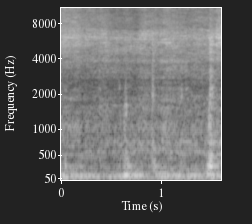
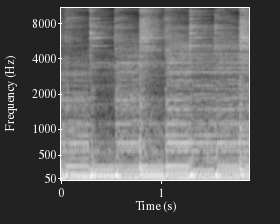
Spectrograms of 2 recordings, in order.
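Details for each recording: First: Yamaha PSR-S750 keyboard failed mid-parade while powered from an unstable diesel generator: no notes come out, only a loud constant hissing roar. Audio section fault suspected, not confirmed. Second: Yamaha PSR-S750 keyboard after component replacement, previously rumbling/noisy audio after diesel exposure at a carnival parade; now clean, even playback with steady beat and clear bass, no rumble or distortion; normal audio output after repair.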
